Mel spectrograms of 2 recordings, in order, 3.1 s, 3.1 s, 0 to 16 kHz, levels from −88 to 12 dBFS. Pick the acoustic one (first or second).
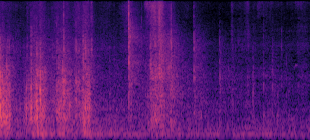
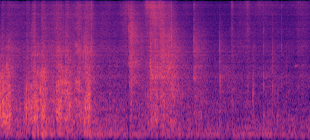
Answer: first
